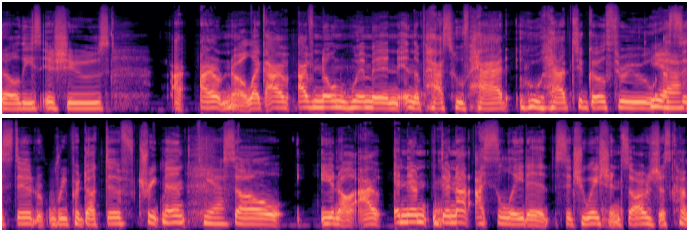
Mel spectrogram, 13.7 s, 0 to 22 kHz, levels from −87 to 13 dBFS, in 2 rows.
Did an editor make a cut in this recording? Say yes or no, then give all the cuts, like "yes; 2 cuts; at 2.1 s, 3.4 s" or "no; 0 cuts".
no; 0 cuts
